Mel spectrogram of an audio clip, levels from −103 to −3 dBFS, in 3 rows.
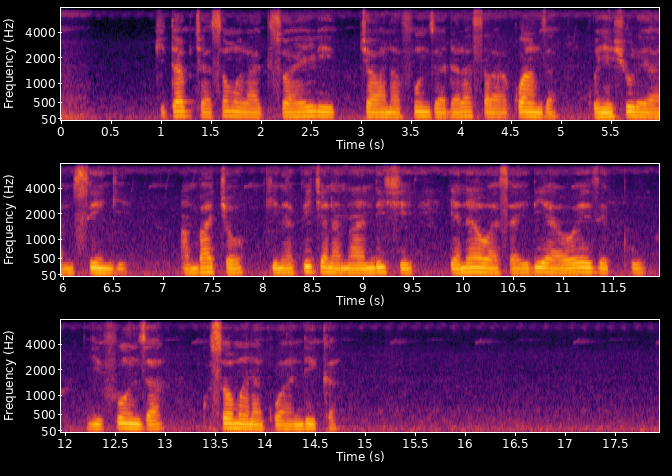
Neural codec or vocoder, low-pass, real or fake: none; 7.2 kHz; real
